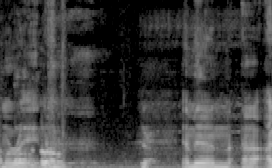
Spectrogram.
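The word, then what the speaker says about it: Moiraine: And I realized the first time through I was also mispronouncing Moraine's name because I pronounced it Moiran, and then I realized, oh, it's Moraine.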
